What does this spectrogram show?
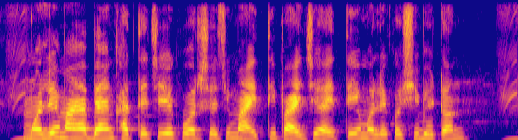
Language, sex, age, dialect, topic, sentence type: Marathi, female, 18-24, Varhadi, banking, question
